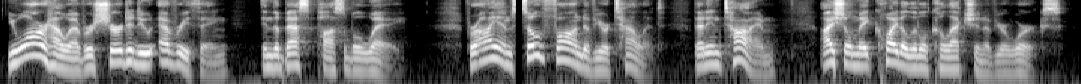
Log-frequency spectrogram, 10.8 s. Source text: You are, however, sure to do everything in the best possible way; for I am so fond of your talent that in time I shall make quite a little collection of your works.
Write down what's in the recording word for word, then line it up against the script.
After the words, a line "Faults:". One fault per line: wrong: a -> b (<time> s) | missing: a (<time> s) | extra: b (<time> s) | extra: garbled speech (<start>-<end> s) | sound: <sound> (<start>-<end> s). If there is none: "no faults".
You are, however, sure to do everything in the best possible way; for I am so fond of your talent that in time I shall make quite a little collection of your works.
Faults:
sound: dropout (5.1-5.2 s)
